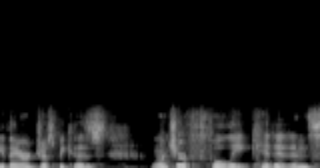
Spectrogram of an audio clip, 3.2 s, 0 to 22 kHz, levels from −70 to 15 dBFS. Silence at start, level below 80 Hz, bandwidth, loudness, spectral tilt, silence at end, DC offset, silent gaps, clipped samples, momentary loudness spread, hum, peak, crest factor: 0 s; -66 dBFS; 8.2 kHz; -15 LUFS; -4.5 dB/octave; 0 s; under 0.1%; none; under 0.1%; 8 LU; none; -2 dBFS; 14 dB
